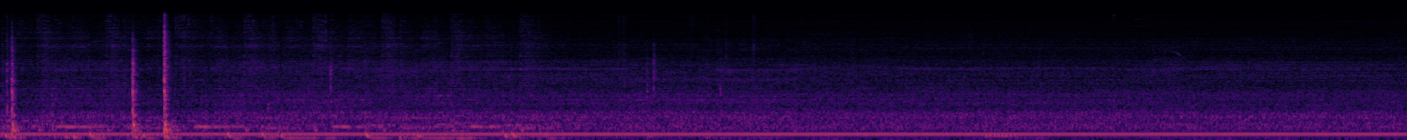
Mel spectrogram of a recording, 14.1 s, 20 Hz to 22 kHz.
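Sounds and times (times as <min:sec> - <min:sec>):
fan-like hiss: 0:00.0 - 0:08.3
electrical hum: 0:00.0 - 0:14.0.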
